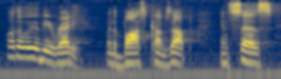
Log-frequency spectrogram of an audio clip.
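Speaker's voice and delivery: ordinary talk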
